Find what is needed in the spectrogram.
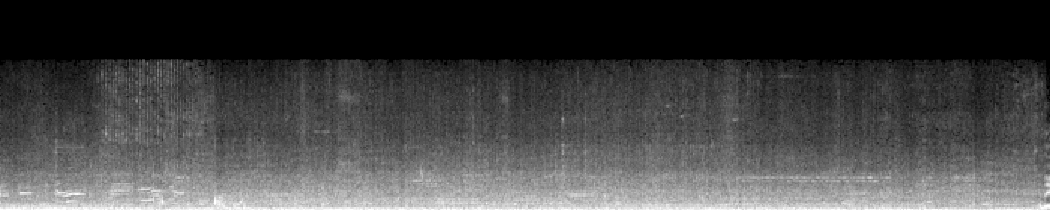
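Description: Steady city street traffic: car and motorcycle engines running close by, with a continuous hum of road noise.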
